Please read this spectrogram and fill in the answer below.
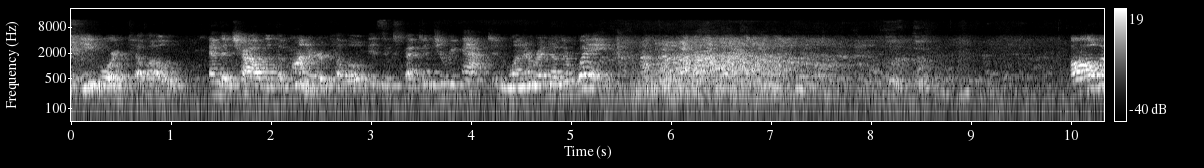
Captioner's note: laughter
